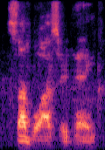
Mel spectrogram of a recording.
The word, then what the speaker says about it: Subwassertang: Is it Sawassertang? Is that how you pronounce, or are we? I pronounce it with a B, Subwassertang.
